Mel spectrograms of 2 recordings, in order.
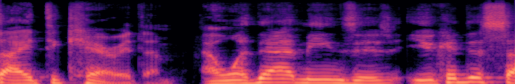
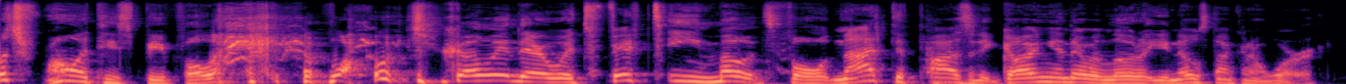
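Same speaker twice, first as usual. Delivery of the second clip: mock exasperated, high, ticked-off rant; 5 semitones higher than usual. Retelling how he vented to his wife about teammates, acting out being ticked off. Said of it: "And then and I get ticked off".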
